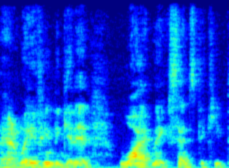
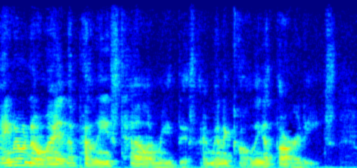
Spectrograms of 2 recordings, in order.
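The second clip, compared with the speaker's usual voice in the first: put-on prim, prissy old lady voice, pitched high; 7 semitones higher than usual. Teasing the other speaker about how they sounded, old lady with a lorgnette voice. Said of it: "like an old lady with lorgnette saying".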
